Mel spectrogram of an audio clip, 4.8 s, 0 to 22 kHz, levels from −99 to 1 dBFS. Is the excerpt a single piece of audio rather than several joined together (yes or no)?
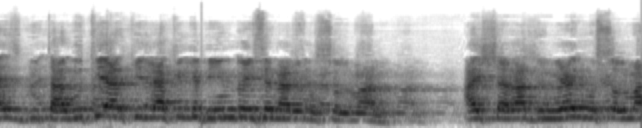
no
